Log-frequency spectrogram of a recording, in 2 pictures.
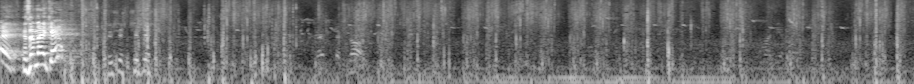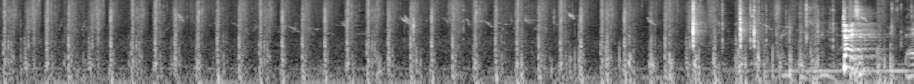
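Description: Footsteps crunch quickly over dry ground.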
